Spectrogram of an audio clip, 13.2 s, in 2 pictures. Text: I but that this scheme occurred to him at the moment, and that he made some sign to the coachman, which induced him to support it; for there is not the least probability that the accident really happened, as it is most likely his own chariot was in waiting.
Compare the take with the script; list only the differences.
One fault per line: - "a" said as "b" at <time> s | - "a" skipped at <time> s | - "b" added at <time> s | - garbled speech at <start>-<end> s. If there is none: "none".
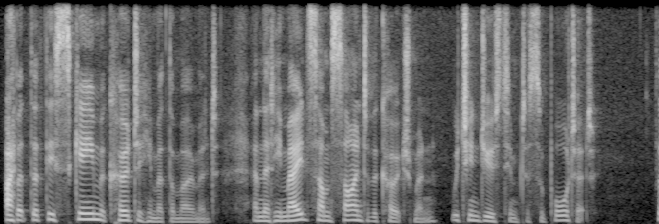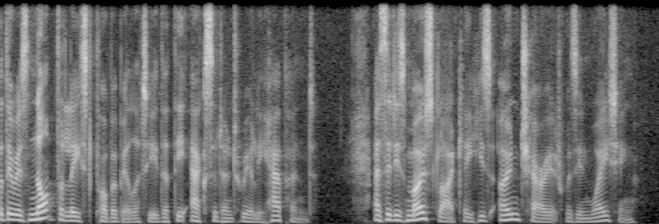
none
